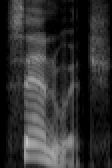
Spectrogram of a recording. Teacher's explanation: Most native speakers do not say the D in sandwich. They say sandwich.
